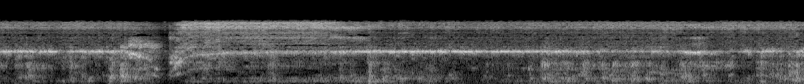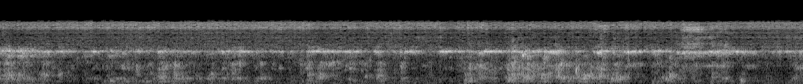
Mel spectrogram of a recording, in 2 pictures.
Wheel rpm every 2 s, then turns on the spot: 190, 220, 230, 230, 230, 230, 230, 230.
none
